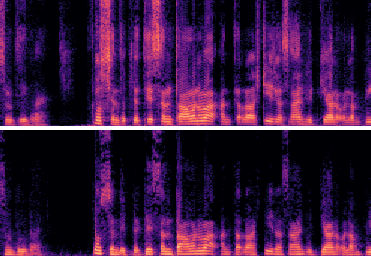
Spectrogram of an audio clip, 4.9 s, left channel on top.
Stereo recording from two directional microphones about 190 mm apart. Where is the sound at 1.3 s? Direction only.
35° left (ahead or behind).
